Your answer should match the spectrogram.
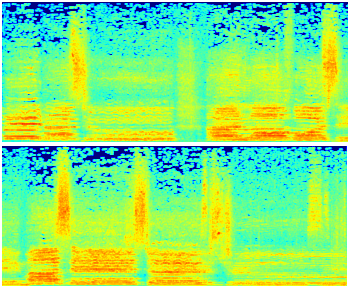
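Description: A small group of women singing a cappella in harmony, with vibrato on held notes and short breaks between phrases near three seconds in and again near five.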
